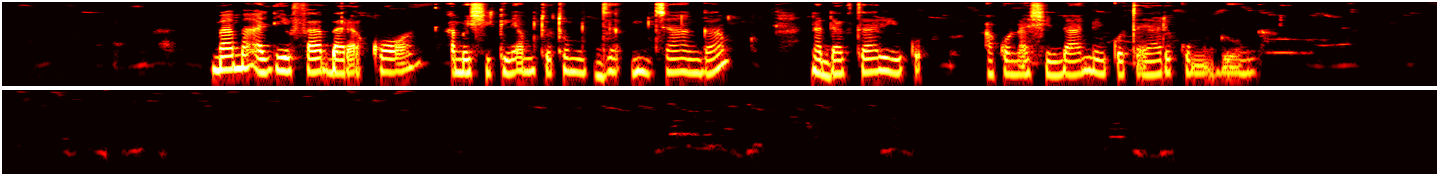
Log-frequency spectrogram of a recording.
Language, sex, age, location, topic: Swahili, female, 18-24, Nakuru, health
